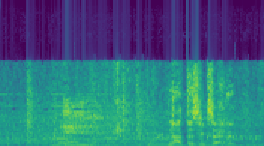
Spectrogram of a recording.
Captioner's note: grunting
